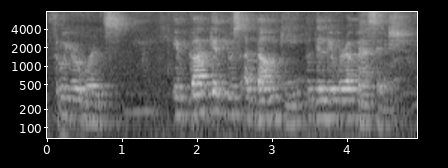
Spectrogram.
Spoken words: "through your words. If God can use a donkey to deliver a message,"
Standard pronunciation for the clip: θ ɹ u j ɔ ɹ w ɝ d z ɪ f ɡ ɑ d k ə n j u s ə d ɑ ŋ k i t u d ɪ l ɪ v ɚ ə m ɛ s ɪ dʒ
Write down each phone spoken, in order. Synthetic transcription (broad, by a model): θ ɹ u j ɔ ɹ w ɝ d s ɪ f ɡ ɑ d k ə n j u s ə d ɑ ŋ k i t u d ɪ l ɪ v ɚ ə m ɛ s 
